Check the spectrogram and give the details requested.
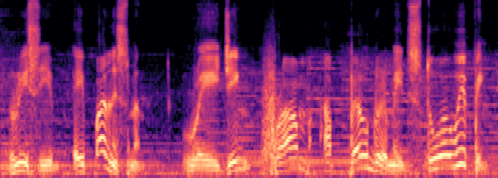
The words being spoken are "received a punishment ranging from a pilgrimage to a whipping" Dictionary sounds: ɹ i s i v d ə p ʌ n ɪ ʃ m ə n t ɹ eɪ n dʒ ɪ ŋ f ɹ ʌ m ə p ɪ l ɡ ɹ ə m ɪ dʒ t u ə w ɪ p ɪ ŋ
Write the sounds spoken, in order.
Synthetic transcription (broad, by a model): ɹ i s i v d ə p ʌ n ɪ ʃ m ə n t ɹ eɪ dʒ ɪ ŋ f ɹ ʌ m ə p ɪ l ɡ ɹ ə m ɪ dʒ t u ə w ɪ p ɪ ŋ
